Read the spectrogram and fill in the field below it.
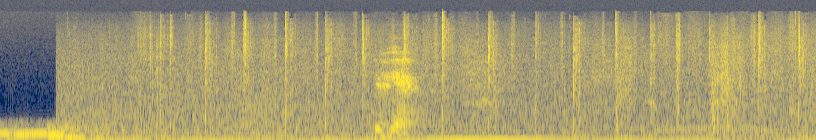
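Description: Footsteps run on hard ground outdoors.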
